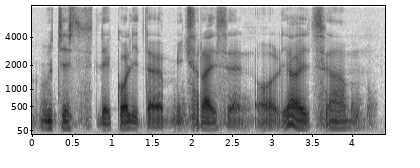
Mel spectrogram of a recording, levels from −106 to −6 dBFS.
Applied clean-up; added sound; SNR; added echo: none; none; none; none.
